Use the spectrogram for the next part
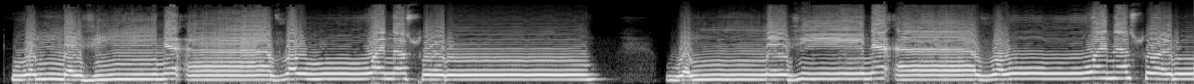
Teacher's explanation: واو مد پیش رو. 3 سے 4 حد کھینچ کر پڑھیں گے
